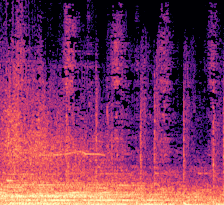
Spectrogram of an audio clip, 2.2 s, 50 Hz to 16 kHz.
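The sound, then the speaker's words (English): Formula One race cars on the Las Vegas street circuit give a dense, steady engine roar. It stays loud throughout with no clear gaps. “It's the most spectacular race of the season. F1 cars on the streets of Las Vegas.”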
